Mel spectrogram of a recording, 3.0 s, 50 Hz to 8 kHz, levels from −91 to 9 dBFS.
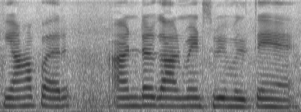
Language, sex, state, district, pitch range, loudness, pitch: Hindi, female, Haryana, Rohtak, 210-220 Hz, -14 LUFS, 220 Hz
